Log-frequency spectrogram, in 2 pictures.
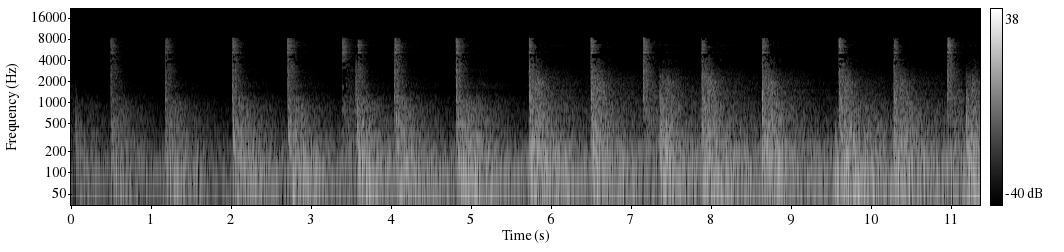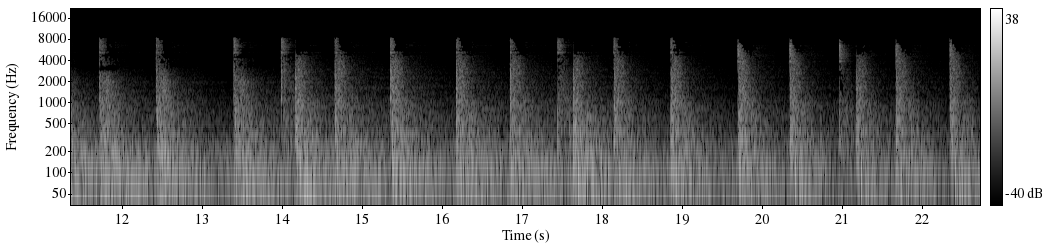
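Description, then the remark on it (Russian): Loud, steady drum beats pound roughly twice a second over a dense orchestral backdrop at the opening of a Caucasus-inspired orchestral piece, giving a driving, insistent rhythm that continues throughout with no voices. “Какой Кавказ без ударных инструментов?”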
